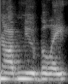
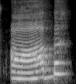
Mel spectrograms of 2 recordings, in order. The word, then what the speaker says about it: obnubilate: And that B syllable, it's actually one that we say really, really fast because it's what my friend Antonio Fierro would call a schwa. It is a schwa syllable.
